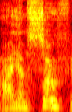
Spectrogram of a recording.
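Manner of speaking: deep, loud, inhuman monstrous voice. Reading a story where a transformed figure speaks, in a deep, inhuman voice. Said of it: "she said in a deep, inhuman voice".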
